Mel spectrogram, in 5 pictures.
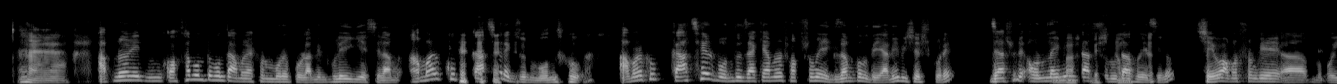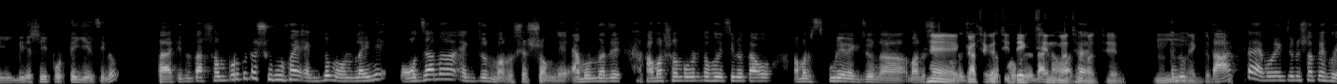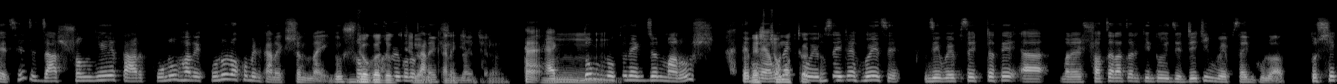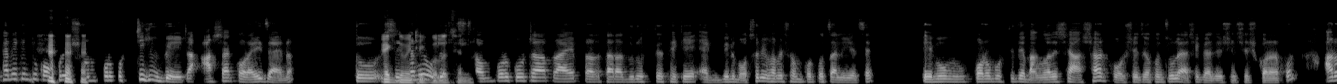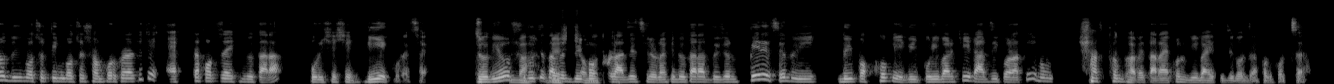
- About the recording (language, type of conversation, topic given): Bengali, podcast, কীভাবে অনলাইনে শুরু হওয়া রোমান্টিক সম্পর্ক বাস্তবে টিকিয়ে রাখা যায়?
- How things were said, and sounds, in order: chuckle; tapping; laughing while speaking: "দূরসম্পর্কের"; chuckle; laughing while speaking: "টিকবে"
